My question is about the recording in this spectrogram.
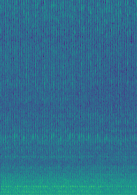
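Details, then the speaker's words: Diesel Mitsubishi Montero idling after repair, earlier noise gone; steady even clatter, no heavy knock, runs smoothly and quietly; radiator not working, not to be run long; normal idle. "Ayun, umaandar na. Wala nang ingay. Pero wag mong pagtagalin. Hindi gumagana radiator mo. At least wala na ingay."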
